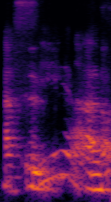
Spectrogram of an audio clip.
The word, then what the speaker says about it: ASEA: So ASEA ASEA, okay. is how you say that.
